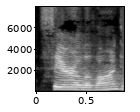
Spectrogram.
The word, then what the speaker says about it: Sarah Lalonde: Today I have a new STEAM friend with me, Sarah Lalonde.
